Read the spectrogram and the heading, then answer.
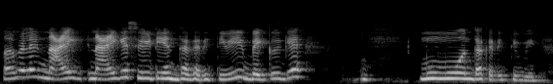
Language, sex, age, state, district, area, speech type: Kannada, female, 30-45, Karnataka, Ramanagara, rural, spontaneous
